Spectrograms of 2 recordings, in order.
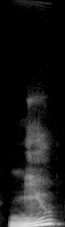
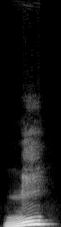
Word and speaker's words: Mu: is the lowercase newu new is sometimes also called ni so we can call these mu and new or we can call them me and ni this letter is called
